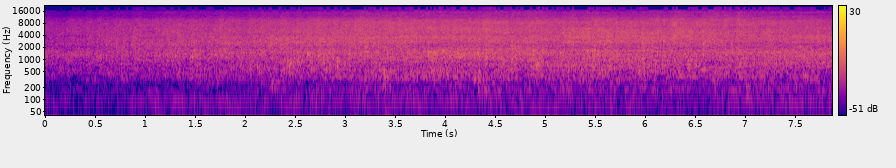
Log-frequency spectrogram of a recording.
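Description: A waterfall at a cafe in San Kamphaeng, Chiang Mai, produces a continuous, close rushing roar of falling water that holds steady throughout with no talking.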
